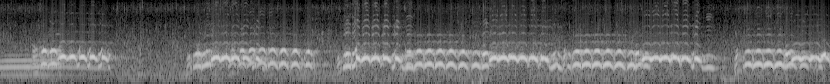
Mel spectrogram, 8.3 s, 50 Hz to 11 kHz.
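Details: A Yellow-billed Loon at Toolik Lake in June 2021 gives loud, quavering wails with a rapid wobbling tremolo, in long phrases broken by short pauses. Little else is heard.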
